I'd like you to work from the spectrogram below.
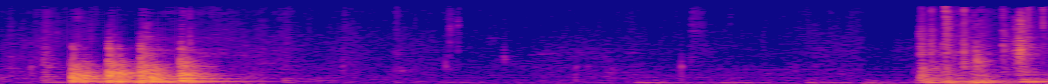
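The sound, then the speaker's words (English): A quick series of four firm, loud knocks on a front door, followed by a few seconds of near silence before another burst of noise at the door. “And although his posts were angry, he was polite when we were messaging, just like he was when we knocked on his door.”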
